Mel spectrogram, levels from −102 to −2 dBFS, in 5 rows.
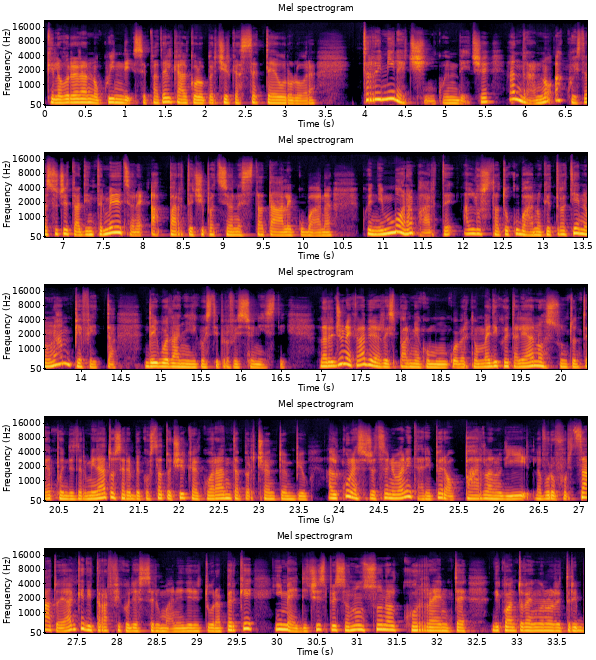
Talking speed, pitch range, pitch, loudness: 155 wpm, 145-180 Hz, 155 Hz, -19 LUFS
